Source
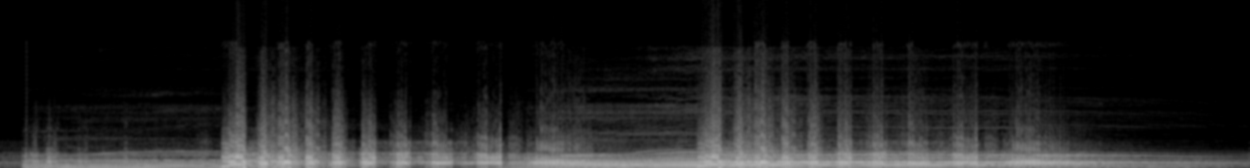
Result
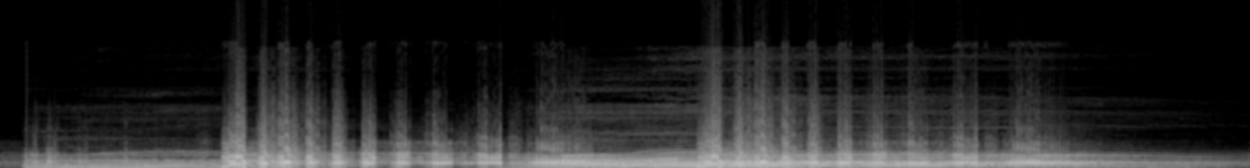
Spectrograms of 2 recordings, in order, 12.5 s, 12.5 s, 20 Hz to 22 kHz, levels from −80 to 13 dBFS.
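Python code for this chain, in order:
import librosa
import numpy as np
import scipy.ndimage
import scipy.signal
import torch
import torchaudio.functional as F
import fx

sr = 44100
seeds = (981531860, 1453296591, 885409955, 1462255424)

y = fx.peak_eq(x, sr, hz=1200.0, db=6.5, octaves=0.67, at=(5.62, 6.78))
y = fx.attack_slew(y, sr, db_per_s=340.0)
y = y * 10.0 ** (4.0 / 20.0)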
